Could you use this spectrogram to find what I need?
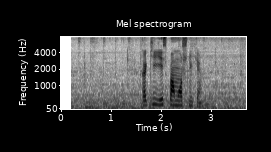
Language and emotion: Russian, neutral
